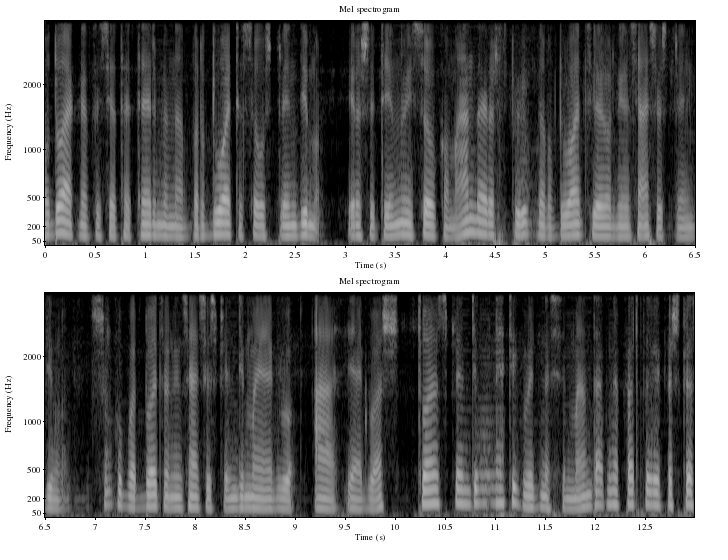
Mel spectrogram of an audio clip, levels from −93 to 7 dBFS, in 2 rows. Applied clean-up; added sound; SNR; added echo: neural separator model SepFormer WHAMR!.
